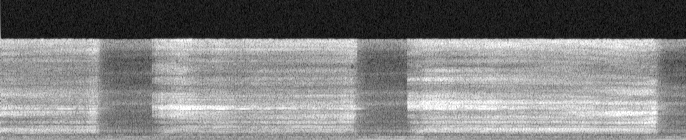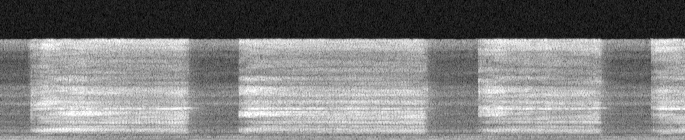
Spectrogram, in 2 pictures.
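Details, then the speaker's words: Small manual lens edging (faceting) machine, kept wet, beveling and smoothing a spectacle lens: steady grinding-wheel hum with a gritty rasp that comes and goes every couple of seconds; normal, somewhat noisy edging. "Ini mesin faset yang saya gunakan, mesin faset manual, mesin faset yang kecil. Ini suaranya agak berisik ya, karena seperti putaran gerinda ya."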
